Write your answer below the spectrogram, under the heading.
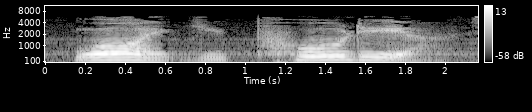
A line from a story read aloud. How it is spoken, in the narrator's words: sighed Mrs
